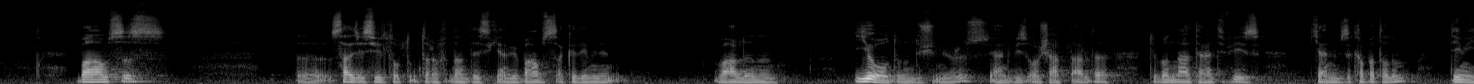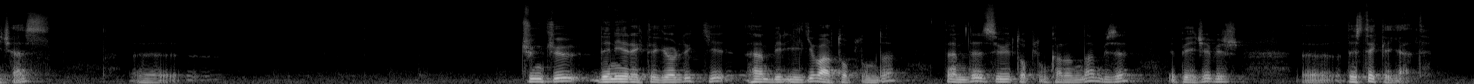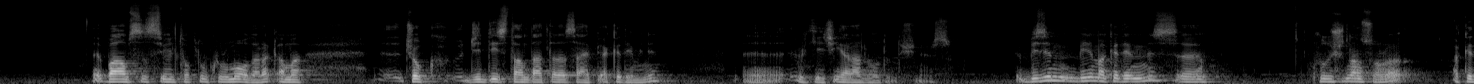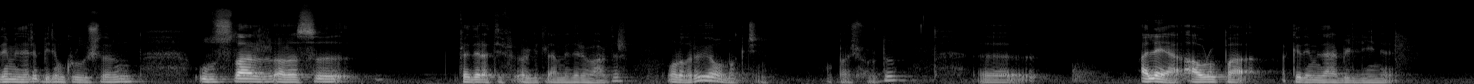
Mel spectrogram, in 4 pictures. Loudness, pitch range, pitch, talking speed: -29 LUFS, 100-125 Hz, 110 Hz, 80 wpm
